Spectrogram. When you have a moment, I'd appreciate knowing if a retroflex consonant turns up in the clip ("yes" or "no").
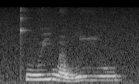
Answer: no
